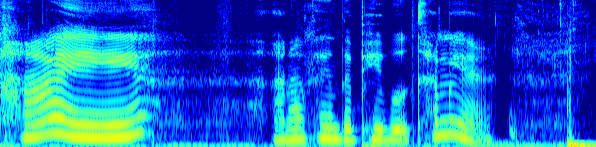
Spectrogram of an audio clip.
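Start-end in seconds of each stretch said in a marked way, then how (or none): 0.0-0.7 high, put-on dog voice. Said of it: "She's like".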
